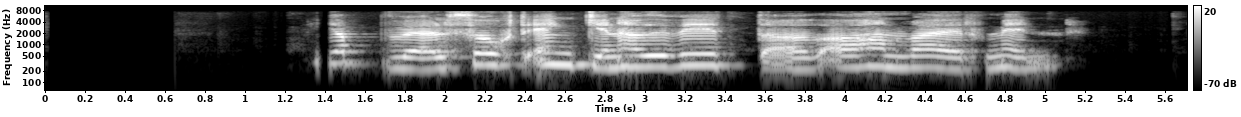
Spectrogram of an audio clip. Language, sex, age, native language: Icelandic, female, 11, Icelandic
